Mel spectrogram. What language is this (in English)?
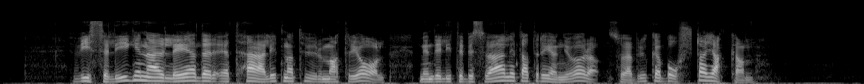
Swedish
